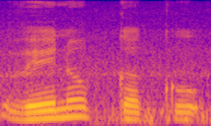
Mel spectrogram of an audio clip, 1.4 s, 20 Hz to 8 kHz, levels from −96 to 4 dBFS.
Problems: constant background noise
